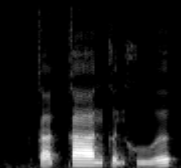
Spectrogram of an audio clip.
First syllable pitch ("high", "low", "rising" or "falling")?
low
